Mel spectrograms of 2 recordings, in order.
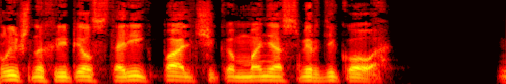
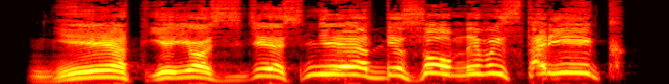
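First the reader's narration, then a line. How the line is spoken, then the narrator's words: Angry shout. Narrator (Russian): злобно закричал на него Иван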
